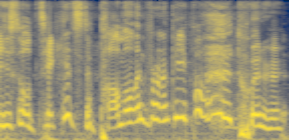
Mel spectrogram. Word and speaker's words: pommel: What's the pummel horse? You said that chronically wrong. You're still saying it wrong. Pummel horse. There you go. Pummel horse. Yeah, closer. A lot closer.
